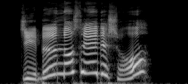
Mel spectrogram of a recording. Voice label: woman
